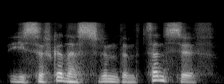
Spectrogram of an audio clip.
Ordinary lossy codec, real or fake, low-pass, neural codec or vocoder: AAC, 32 kbps; fake; 7.2 kHz; codec, 16 kHz, about 1 kbps, DyCAST, with the encoder's durations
